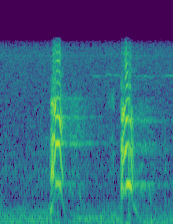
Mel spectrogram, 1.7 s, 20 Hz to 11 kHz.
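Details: Pet dog barking indoors: two short, sharp barks about 0.7 seconds apart, each a bright harmonic burst, with quiet room hum between.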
